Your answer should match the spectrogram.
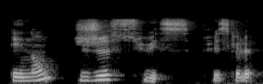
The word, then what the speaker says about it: suis: deux lettres i s fait bien attention pour te rappeler que la lettre S est une lettre muette et qu'il faut bien lire je suis et non je suis puisque le s est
